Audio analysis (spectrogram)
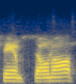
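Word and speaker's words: Samsonov: when they were here he was Sam sonoff in Washington now he's Samson off in Toronto it's just one of those things the French pronunciation okay that's fine now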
